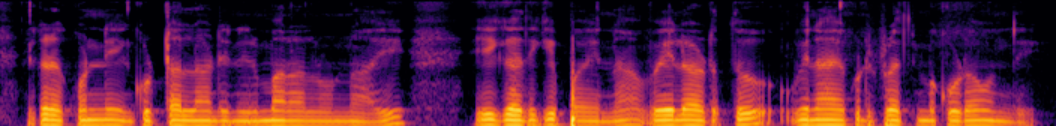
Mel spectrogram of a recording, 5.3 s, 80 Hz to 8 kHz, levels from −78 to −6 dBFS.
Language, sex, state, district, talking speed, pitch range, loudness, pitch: Telugu, male, Telangana, Adilabad, 160 wpm, 105-120 Hz, -20 LUFS, 115 Hz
